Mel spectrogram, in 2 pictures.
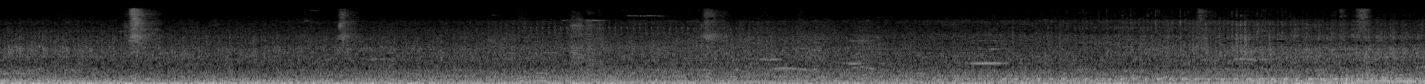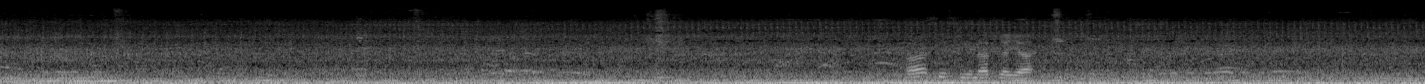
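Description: A diesel coach engine rumbles as it pulls away and passes close by.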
